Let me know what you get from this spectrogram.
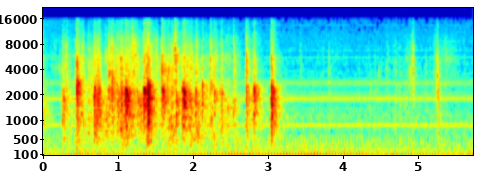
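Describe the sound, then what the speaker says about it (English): An indoor audience claps at a corporate event for a speaker approaching the podium, a dense patter of applause for about three seconds that then fades to quiet room tone. "Please give a big round of applause."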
